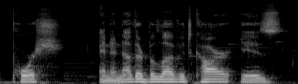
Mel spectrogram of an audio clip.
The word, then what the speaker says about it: Porsche: Obviously, we have the Porsche. Some Americans like to be more fancy and actually say Porsche, but most people just say Porsche.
